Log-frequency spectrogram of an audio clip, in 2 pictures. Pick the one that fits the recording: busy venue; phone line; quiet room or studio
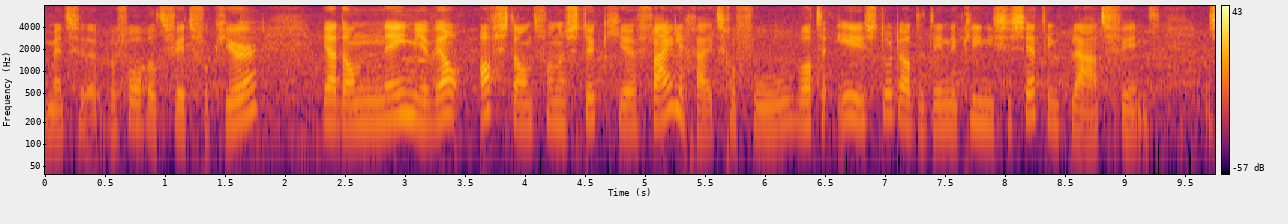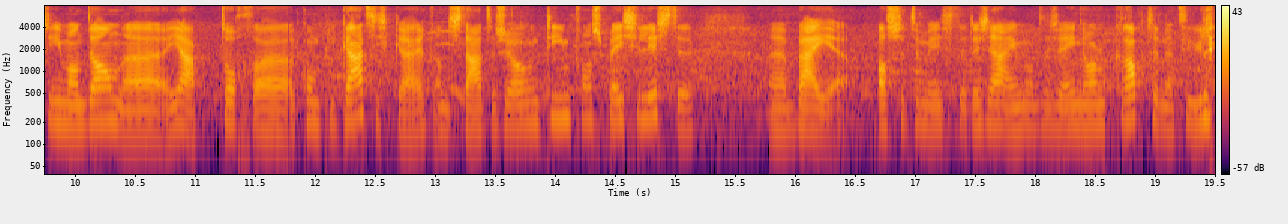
busy venue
